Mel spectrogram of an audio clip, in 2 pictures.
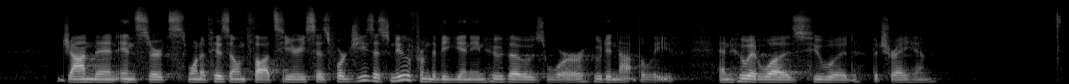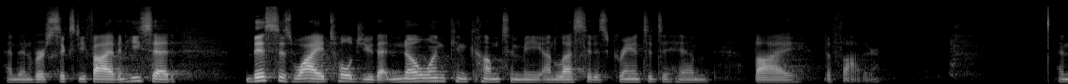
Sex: male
